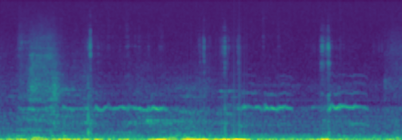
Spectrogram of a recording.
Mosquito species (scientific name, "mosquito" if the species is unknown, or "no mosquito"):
Culex pipiens complex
